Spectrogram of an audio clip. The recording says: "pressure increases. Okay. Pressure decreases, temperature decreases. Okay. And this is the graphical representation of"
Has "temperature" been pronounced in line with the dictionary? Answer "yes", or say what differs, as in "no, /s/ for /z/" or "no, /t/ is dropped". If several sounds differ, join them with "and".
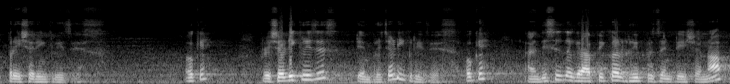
yes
